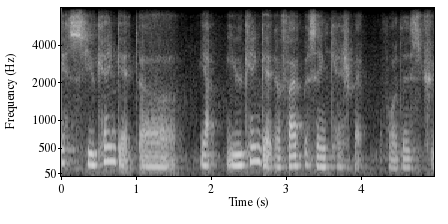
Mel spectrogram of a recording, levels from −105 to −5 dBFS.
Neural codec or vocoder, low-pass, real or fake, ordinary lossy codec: vocoder, 44.1 kHz, 80 mel bands, Vocos; 7.2 kHz; fake; Opus, 16 kbps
